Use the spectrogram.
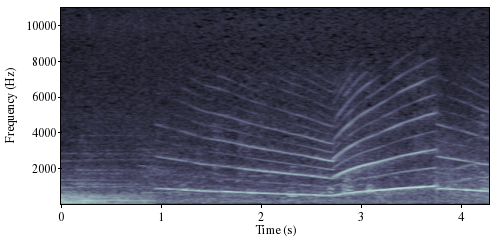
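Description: A police siren wailing in a rising and falling sweep, loud and fairly close, sounding on its own after a brief burst of other sound at the start.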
